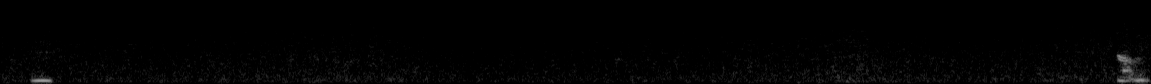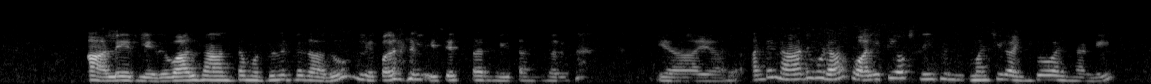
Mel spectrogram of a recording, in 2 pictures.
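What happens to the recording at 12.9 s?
At 12.9 s you're hearing noise suppressor artifacts, which run through the whole clip. The suppressor pulls the steady room noise down by about 18 dB in the gaps and lets it rise under the speech, so the background noise sinks between the words and comes back under them.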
